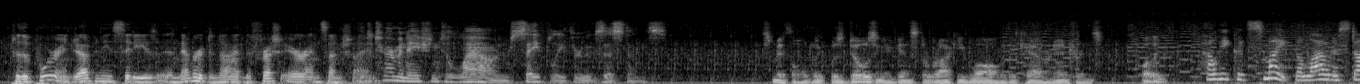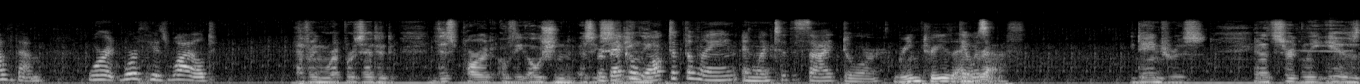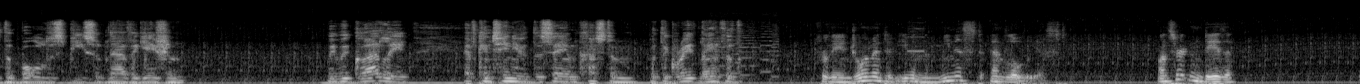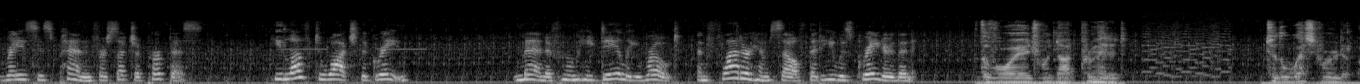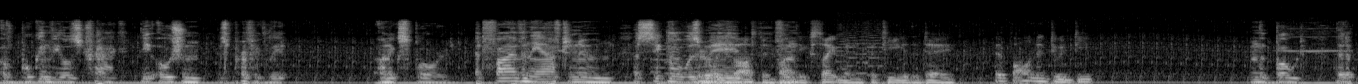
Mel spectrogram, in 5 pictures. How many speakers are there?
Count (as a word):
six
